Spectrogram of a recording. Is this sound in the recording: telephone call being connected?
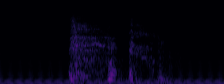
no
